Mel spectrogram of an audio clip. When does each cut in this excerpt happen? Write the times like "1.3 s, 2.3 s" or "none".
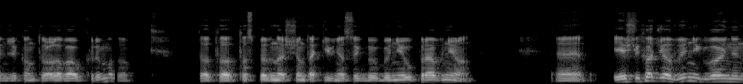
1.1 s

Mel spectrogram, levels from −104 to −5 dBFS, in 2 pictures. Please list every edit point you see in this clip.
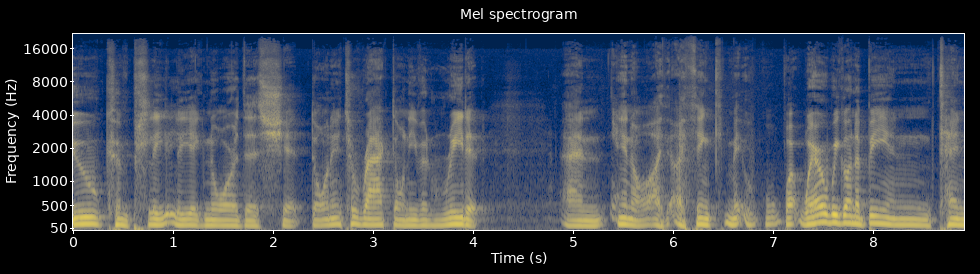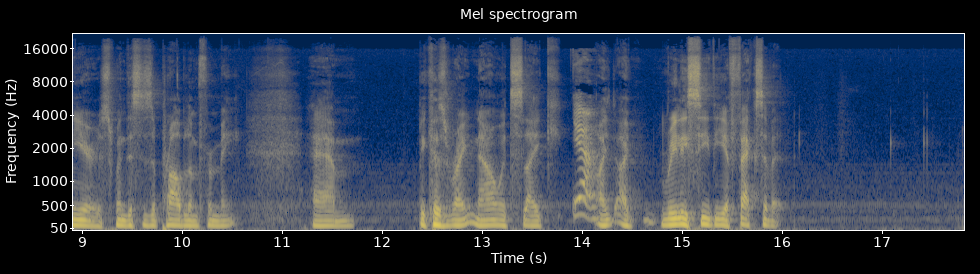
none

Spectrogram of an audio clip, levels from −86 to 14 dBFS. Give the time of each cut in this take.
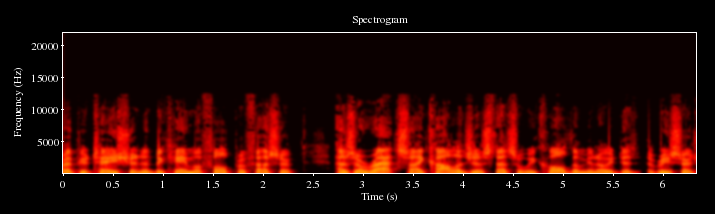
none

